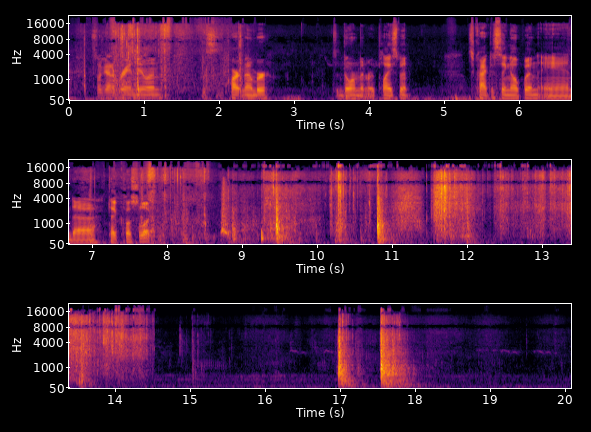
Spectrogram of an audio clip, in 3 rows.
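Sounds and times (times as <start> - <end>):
packaging rustling: 7.7 - 14.6
loud thunks: 8.4 - 14.0, 17.0 - 18.2.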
